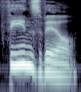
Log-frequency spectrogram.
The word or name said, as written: thiensville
